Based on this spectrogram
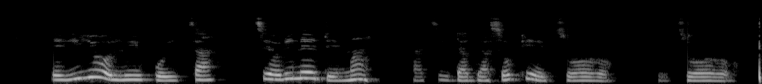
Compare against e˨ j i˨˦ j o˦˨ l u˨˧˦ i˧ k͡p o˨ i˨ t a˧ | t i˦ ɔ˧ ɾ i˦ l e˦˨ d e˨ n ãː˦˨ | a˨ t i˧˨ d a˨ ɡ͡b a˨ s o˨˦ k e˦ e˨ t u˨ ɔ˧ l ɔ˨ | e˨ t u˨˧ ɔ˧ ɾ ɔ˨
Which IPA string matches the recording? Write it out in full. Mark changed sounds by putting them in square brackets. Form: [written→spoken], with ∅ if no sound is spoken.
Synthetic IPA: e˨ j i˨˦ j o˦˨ l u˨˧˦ i˧ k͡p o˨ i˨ t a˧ | t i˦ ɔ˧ ɾ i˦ l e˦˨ d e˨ [n→m] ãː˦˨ | a˨ t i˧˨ d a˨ ɡ͡b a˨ s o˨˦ k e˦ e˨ t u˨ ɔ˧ [l→ɾ] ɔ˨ | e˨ t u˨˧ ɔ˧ ɾ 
